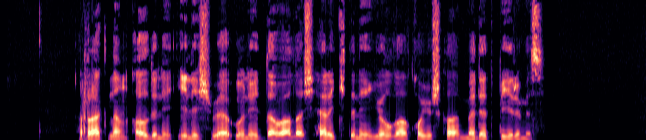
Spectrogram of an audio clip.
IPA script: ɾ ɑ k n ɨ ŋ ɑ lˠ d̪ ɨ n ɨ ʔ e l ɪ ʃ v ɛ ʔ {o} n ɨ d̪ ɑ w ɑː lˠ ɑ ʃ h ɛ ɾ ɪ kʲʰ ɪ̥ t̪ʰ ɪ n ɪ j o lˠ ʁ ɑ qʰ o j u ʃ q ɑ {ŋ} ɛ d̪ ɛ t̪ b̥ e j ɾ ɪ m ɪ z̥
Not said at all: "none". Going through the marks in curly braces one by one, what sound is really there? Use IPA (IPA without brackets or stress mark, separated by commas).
u, m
